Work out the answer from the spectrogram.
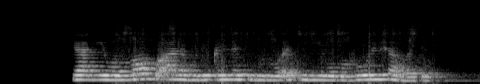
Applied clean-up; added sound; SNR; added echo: neural separator model SepFormer DNS4.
